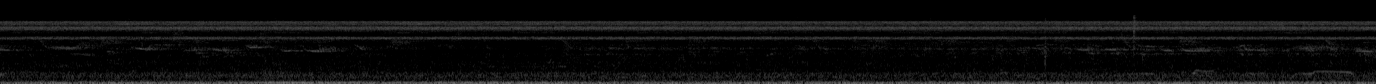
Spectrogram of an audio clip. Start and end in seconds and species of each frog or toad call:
none

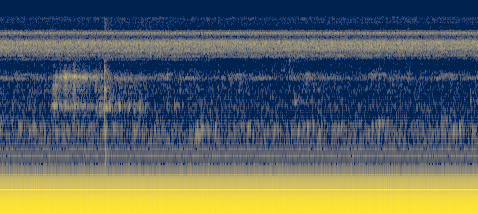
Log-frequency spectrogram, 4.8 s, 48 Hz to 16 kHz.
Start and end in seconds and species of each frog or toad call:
0.4	1.6	Boana albopunctata

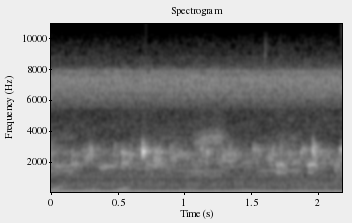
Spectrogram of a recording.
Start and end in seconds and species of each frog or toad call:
0.0	2.1	Leptodactylus latrans
0.0	2.1	Scinax perereca
0.6	0.9	Cochran's lime tree frog

